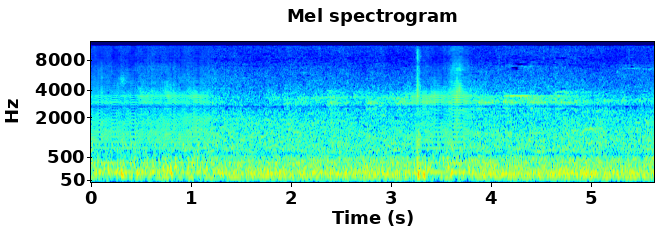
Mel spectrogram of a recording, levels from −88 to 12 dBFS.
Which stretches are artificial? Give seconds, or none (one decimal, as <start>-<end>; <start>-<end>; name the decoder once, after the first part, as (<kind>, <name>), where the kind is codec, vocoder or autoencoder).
0.0-1.2 (vocoder, Vocos); 3.2-3.8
